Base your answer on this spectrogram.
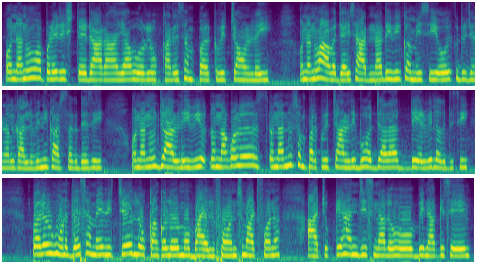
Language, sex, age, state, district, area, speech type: Punjabi, female, 18-30, Punjab, Patiala, urban, spontaneous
